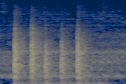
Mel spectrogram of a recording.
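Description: Five quick knocks on a door, evenly spaced in a brisk rhythm, clear, with the first and last raps slightly louder, then silence.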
